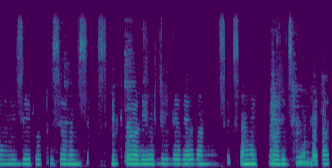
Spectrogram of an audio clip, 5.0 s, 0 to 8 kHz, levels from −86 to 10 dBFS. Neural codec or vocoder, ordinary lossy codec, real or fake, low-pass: none; none; real; 7.2 kHz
